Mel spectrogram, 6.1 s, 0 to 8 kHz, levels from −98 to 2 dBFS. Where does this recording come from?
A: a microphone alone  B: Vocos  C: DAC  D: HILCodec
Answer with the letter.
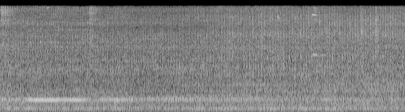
A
